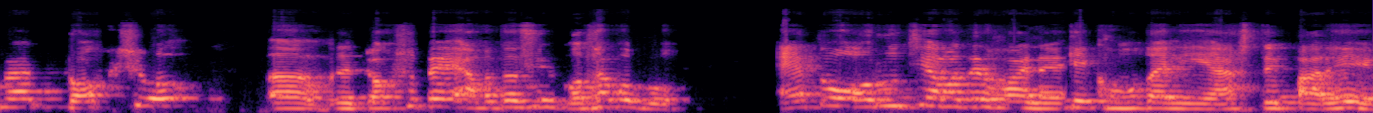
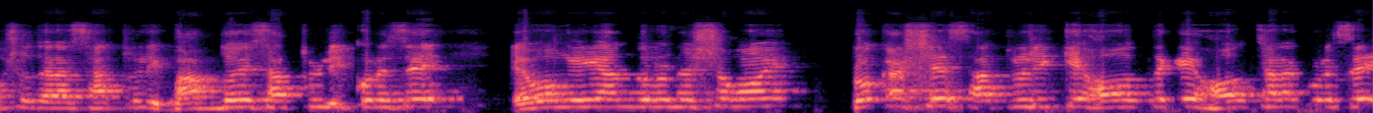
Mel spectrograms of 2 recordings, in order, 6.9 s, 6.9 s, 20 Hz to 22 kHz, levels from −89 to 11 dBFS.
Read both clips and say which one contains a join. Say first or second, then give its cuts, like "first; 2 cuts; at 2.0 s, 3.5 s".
first; 1 cut; at 5.3 s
